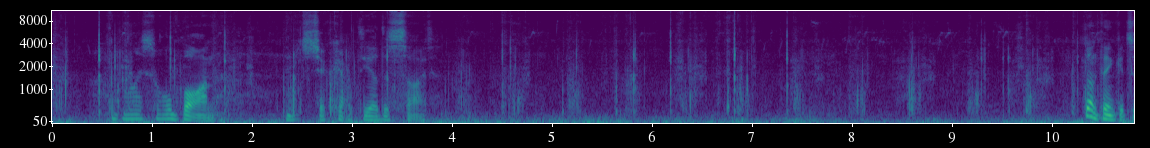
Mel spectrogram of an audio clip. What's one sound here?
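Footsteps crunch steadily over dry grass outdoors.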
